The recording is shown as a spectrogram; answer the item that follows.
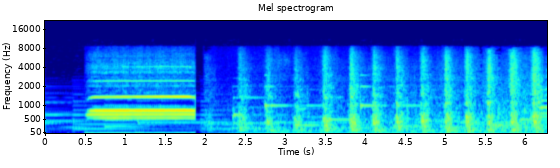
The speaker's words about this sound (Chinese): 火车终于来了，火车哀地发出一声好像叹气似的声音，哐当一下停了下来。是不是从很远的地方跑来，累坏了呢？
